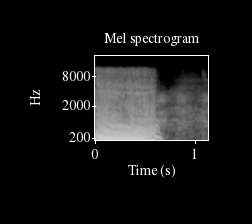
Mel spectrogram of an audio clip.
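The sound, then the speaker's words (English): A single loud, buzzy fart-like blast lasting about half a second, holding a steady low pitch before sagging downward at the end, then trailing into faint breathy noise. “So I let out the rest of that fart.”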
